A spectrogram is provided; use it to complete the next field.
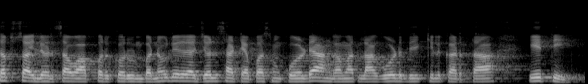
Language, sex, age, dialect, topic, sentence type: Marathi, male, 18-24, Standard Marathi, agriculture, statement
